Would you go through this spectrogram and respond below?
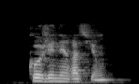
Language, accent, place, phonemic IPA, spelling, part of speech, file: French, France, Lyon, /ko.ʒe.ne.ʁa.sjɔ̃/, cogénération, noun, LL-Q150 (fra)-cogénération.wav
- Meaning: cogeneration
